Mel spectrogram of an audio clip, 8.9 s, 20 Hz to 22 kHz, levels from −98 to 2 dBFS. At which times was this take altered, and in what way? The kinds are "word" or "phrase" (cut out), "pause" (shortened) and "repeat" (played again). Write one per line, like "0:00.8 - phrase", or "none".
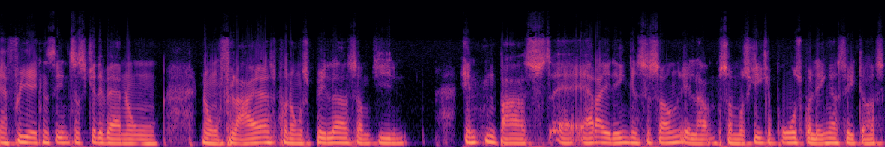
0:04.5 - pause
